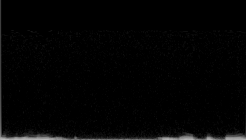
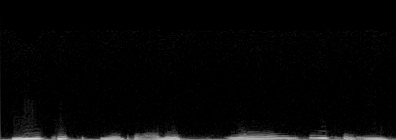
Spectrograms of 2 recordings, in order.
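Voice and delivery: high, very slow character voice; slow, high-pitched hag lady, musing; thoughtful monstrous bride; 5 dB louder, slower than usual. A narrator's reading. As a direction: draw it out high and deliberate.

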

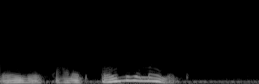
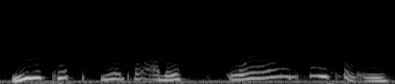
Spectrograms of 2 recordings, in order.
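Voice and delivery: slow lady voice; 5 dB louder, slower than usual. Acted. Enchanted lady to husband.

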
